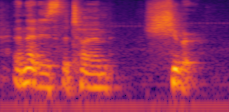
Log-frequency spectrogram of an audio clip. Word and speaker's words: SHyBber: that is the term SHyBber. That's capital S, capital H, little y, capital B, little b, er, pronounced SHyBber, that is a sexist, hypocritical bigot.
